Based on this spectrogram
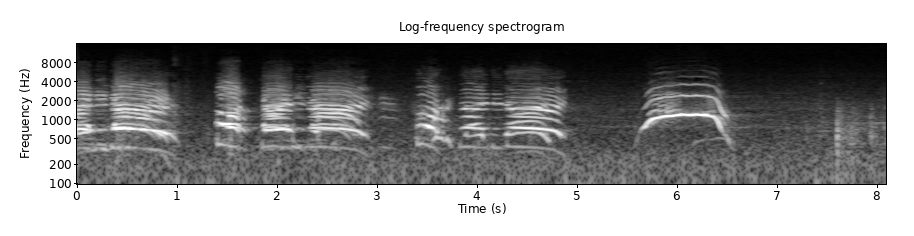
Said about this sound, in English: That yelling at the end of that is four of us out in the street in front of my apartment screaming at midnight on Y2K.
